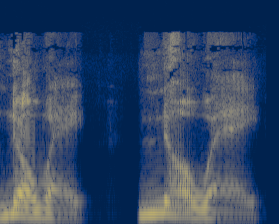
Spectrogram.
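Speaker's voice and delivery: put-on yell. Recalling standing up while watching a Royal Rumble, retelling a yell. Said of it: "I stood up and yelled".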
